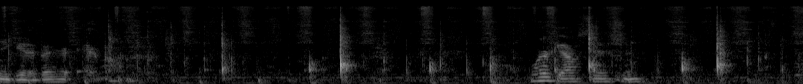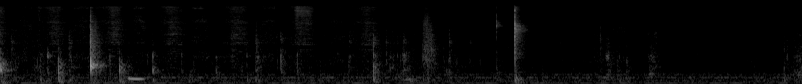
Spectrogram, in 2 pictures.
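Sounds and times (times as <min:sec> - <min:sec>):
hand floor pump strokes: 0:00.0 - 0:12.7.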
